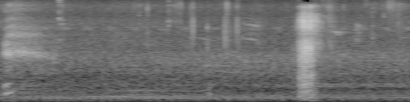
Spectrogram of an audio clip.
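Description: A person chugging a can of carbonated grapefruit water, mostly quiet, then one short breathy sound about three seconds in as the drinking ends.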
